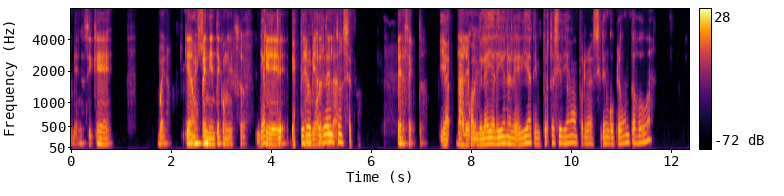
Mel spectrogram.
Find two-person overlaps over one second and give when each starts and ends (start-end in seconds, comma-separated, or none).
3.7-5.5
